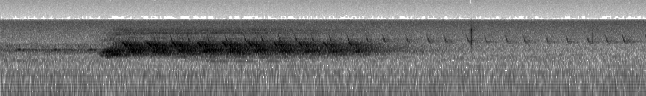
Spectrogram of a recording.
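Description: Backyard birdsong slowed about four times and pitched down about two octaves. A short call repeats about three times a second, and from about a second in a loud, rapid trill of falling notes runs for about three and a half seconds.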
